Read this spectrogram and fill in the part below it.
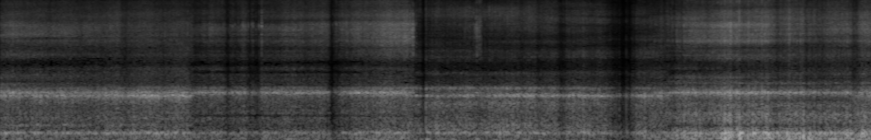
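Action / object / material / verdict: scrape / floral foam block / floral foam / none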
